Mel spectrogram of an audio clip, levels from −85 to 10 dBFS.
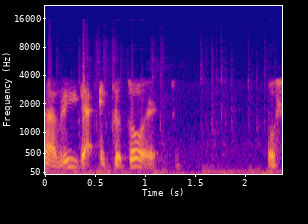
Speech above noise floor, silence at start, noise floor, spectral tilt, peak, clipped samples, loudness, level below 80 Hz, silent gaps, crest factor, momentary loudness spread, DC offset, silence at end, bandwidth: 26 dB; 0 s; -40 dBFS; -6 dB/octave; 0 dBFS; under 0.1%; -14 LUFS; -40 dBFS; none; 16 dB; 8 LU; under 0.1%; 0 s; 9.6 kHz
